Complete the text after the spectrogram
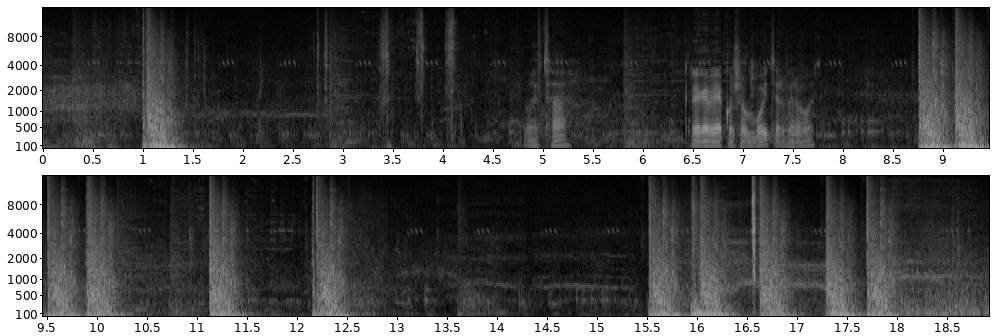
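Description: Gunshots fire in loud, sharp bursts.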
